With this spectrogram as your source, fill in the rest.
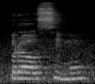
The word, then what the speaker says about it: próximo: Próximo, texto. Essas são palavras que são escritas com a letra X, porém, quando pronunciadas, tem um som de S, certo?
